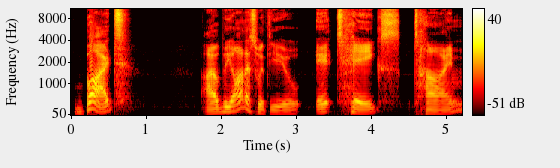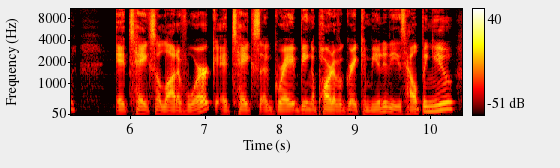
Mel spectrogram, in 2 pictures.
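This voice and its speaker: Low-voiced man giving candid advice. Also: very animated, unhurried, dry recording, clean studio sound. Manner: candid, encouraging, repeats himself for emphasis. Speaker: voice actor and coach hosting a live Q&A. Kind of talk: casual, off-the-cuff advice talk.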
